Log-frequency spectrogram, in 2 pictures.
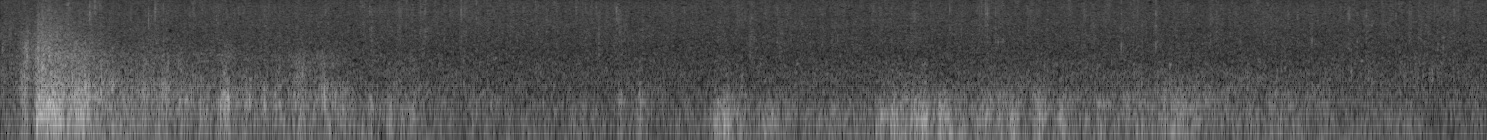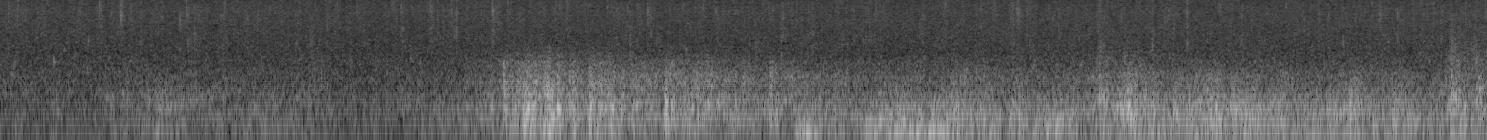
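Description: Thunderstorm: steady rain pouring down with thunder. A sudden clap comes right at the start, softer rumbles follow around a third of the way in, and a long rolling rumble starts about two-thirds of the way through and carries on to the end.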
